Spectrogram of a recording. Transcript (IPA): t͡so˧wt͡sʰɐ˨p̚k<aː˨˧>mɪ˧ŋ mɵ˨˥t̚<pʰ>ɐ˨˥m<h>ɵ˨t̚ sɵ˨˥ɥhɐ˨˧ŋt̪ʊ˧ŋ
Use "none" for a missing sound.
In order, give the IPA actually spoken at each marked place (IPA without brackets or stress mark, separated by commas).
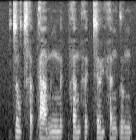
aː˨˩, pʰ, h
